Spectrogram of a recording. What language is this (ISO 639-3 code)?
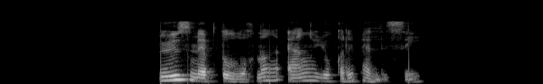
uig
